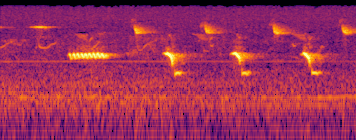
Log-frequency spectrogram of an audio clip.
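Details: A thrush nightingale at Háj, Turčianske Teplice, Slovakia, sings a short buzzy note, then a run of sharp, steeply falling notes about twice a second, with thin high notes between them.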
